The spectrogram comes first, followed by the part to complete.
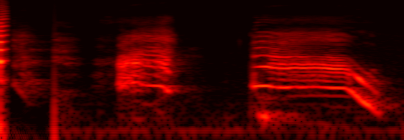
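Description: A woman's voice making wordless, exaggerated vocal sounds: a loud cry sweeping upward in pitch at the start, a short sound about half a second in, then a longer call that holds and slides down in pitch near the end.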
